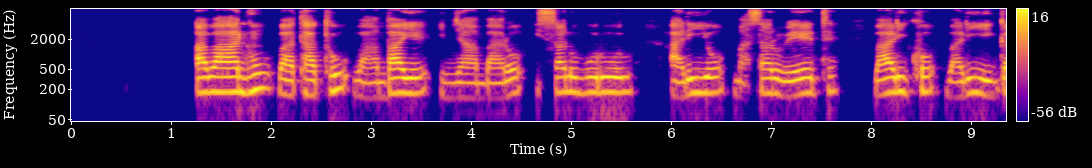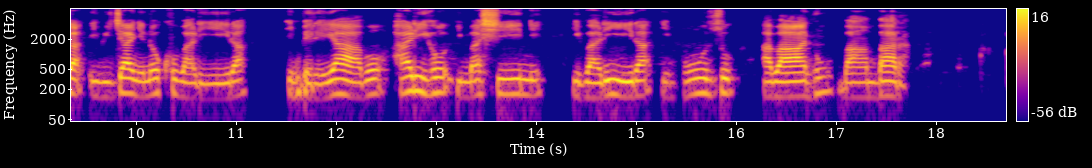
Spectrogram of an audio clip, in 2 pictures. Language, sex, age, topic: Rundi, male, 18-24, education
